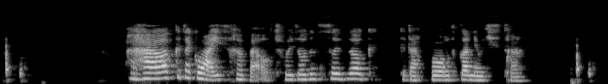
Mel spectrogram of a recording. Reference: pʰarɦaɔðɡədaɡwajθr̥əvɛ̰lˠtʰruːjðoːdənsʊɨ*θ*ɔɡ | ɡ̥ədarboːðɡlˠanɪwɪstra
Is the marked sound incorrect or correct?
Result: incorrect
